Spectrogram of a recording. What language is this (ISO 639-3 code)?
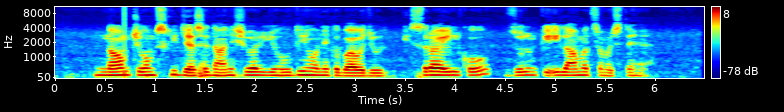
urd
